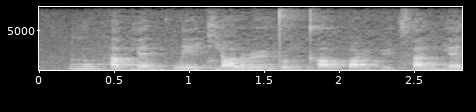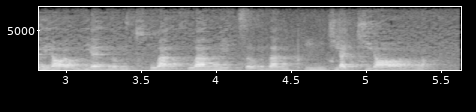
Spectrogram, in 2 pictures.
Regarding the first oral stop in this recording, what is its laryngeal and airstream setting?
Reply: aspirated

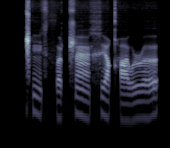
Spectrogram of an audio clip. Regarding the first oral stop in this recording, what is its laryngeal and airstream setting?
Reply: click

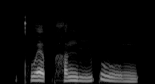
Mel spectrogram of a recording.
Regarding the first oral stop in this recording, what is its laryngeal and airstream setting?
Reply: aspirated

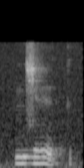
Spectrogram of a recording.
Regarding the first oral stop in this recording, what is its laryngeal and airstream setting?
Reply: plain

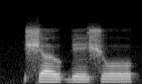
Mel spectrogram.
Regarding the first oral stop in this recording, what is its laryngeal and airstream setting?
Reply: implosive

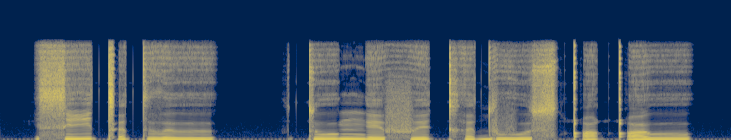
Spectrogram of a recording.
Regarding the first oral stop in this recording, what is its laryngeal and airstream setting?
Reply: ejective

